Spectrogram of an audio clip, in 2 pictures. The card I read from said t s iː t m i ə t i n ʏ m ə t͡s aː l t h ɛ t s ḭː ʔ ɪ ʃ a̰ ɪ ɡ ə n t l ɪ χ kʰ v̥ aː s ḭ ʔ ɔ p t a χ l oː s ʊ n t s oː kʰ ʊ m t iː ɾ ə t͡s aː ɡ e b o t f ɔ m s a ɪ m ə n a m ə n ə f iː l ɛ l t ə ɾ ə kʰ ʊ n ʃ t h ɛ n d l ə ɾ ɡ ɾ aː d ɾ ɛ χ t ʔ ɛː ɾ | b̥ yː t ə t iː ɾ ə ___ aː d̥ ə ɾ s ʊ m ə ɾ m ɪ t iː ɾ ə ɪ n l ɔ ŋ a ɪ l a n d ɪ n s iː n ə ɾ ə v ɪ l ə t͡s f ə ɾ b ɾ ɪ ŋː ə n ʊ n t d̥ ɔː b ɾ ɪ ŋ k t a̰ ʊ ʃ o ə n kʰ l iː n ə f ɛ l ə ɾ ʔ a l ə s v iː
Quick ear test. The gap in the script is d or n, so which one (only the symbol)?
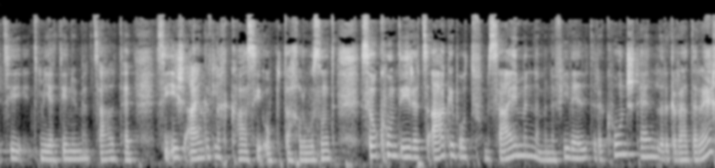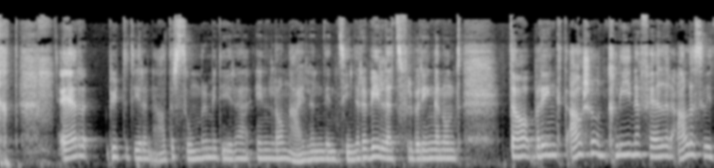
n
